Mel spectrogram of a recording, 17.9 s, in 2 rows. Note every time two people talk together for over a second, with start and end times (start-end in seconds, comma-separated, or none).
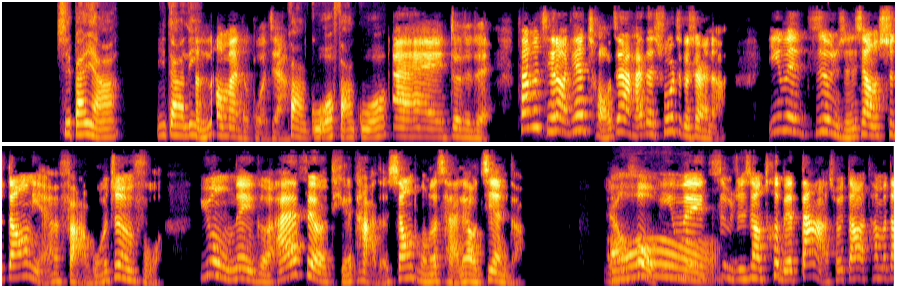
14.9-16.2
